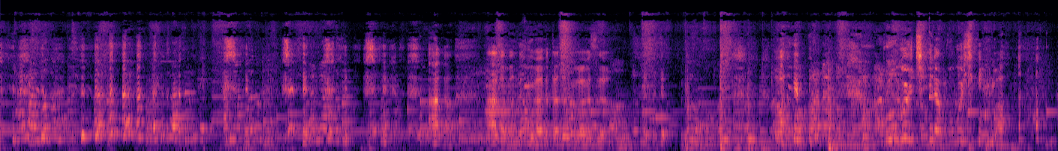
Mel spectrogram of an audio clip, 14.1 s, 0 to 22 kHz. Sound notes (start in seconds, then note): 9.1 thump thump thump; 11.0 thump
